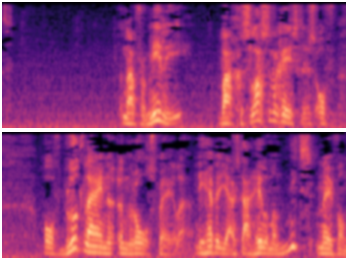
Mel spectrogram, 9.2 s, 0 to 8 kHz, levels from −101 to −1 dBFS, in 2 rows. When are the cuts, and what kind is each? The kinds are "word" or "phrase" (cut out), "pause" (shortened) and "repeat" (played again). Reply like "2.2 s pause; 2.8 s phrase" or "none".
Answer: none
